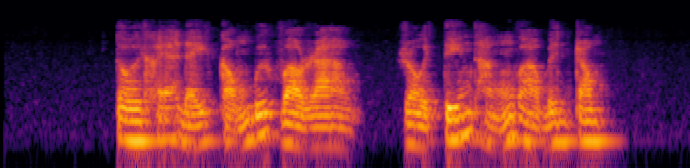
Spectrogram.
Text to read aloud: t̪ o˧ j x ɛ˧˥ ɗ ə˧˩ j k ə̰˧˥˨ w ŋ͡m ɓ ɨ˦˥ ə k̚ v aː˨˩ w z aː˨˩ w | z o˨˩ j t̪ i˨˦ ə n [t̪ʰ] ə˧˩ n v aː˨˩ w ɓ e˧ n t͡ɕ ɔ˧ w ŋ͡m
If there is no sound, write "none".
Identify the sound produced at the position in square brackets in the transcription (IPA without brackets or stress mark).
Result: t̪ʰ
